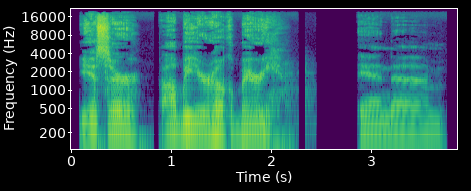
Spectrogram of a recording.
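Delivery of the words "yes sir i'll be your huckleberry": slipped into another character's voice; wrong character voice, louder, put-on; shifting shapeshifter voice. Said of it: "That's not your voice. You're being Reginald right now".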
